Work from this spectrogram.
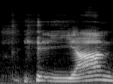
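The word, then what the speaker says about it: Jan: Yan is just spelled with a J. Yan is just with a Polish version of John.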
